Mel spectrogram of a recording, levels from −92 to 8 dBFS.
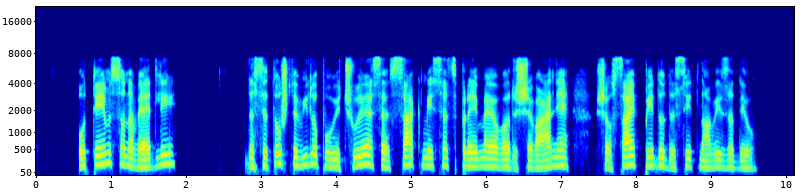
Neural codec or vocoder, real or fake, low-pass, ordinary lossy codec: codec, 24 kHz, 6 kbps, HILCodec; fake; 7.2 kHz; none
